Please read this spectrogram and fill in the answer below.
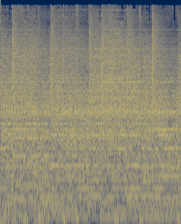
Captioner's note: swooshing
